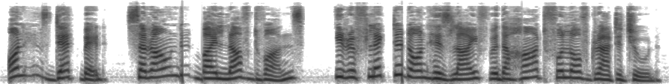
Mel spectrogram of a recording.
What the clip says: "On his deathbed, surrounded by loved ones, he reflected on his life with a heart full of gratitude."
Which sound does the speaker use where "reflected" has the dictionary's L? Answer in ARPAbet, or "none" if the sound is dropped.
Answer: L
